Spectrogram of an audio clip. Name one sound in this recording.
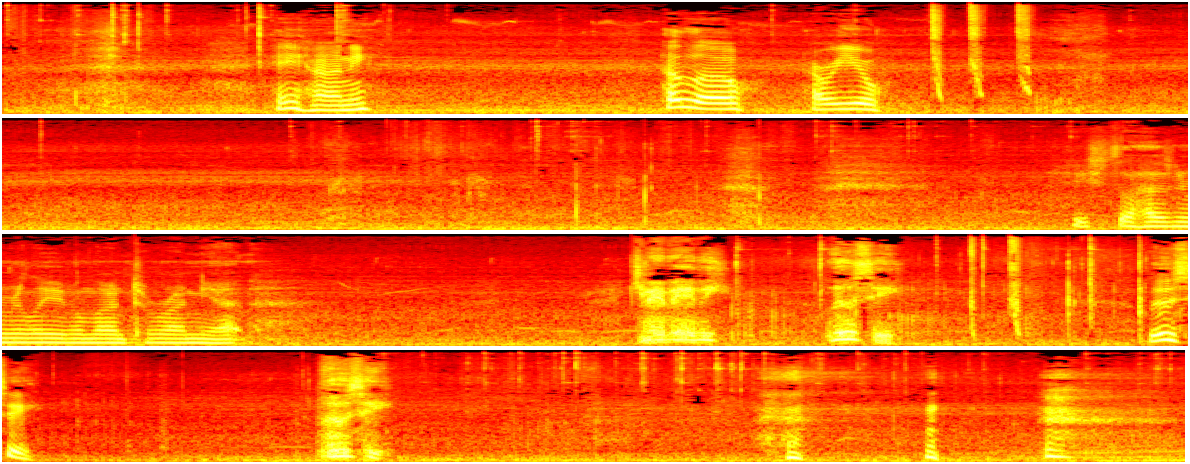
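A dog barks outdoors.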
